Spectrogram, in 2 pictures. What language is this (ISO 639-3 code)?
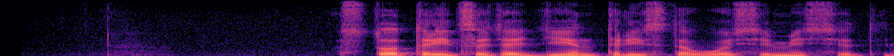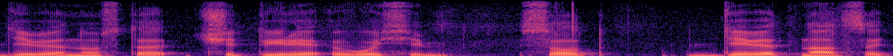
rus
